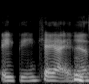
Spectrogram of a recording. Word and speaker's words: Adkins: kids and my last name is spelled A D K I N. A lot of people see you in there, but it's a kin.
